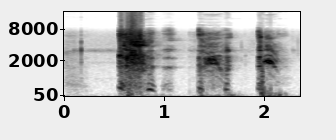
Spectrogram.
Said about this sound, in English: And I'll explain all the coughing.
